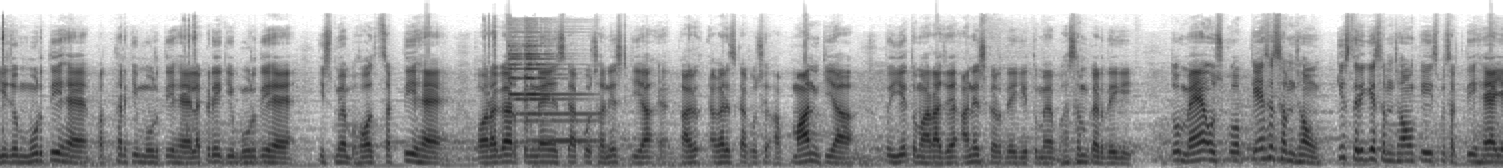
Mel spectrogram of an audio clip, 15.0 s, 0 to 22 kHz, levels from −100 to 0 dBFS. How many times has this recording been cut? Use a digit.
0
